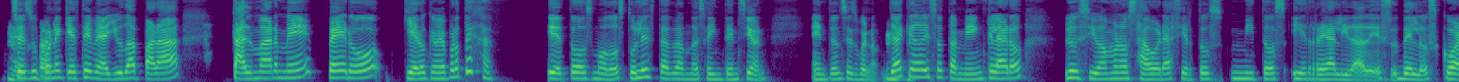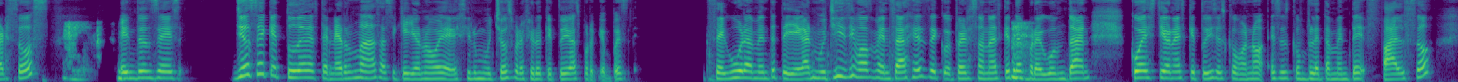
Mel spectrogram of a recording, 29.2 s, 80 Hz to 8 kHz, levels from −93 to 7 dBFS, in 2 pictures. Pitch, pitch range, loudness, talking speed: 215 Hz, 200-235 Hz, -20 LUFS, 170 wpm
